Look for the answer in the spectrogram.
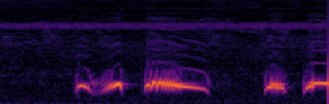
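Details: Spotted dove, used as a lure bird for trapping, giving low cooing phrases: two short rising-falling notes then a long, gently descending coo, repeated; faint steady hum underneath.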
